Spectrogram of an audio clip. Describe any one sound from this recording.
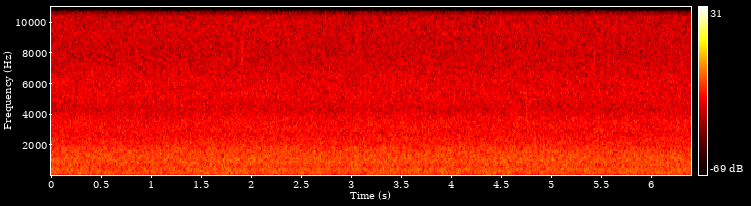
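A shallow stream rushes and splashes over smooth bedrock.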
